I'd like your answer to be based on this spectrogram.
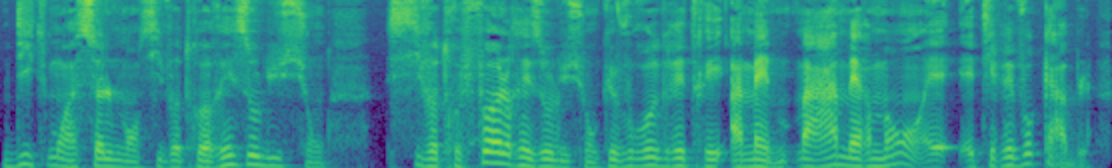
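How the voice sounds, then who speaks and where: A man's voice: medium pitch, a little fast, warm tone, lightly acted. A man voicing an urgent, earnest young lover. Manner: urgent, persuasive, rising insistence. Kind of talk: dramatic audiobook reading.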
